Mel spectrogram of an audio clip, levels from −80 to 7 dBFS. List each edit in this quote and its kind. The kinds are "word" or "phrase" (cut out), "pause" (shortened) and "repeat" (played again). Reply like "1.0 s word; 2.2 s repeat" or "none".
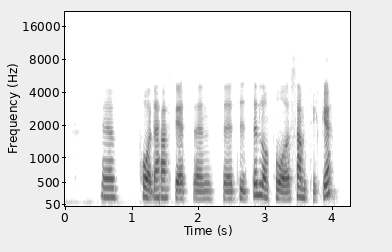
1.4 s word; 3.0 s word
